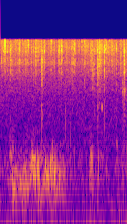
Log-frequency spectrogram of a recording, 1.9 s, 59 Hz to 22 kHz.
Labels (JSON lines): {"label": "biophony, growl", "recorder": "SoundTrap 600 or HydroMoth"}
